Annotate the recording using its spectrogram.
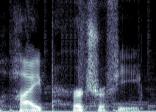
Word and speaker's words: hypertrophy: And in this episode of the podcast, we're going to talk about muscle hypertrophy, which can be a rather confusing subject. I mean, it's a confusing word. Many people don't even know how to say it.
